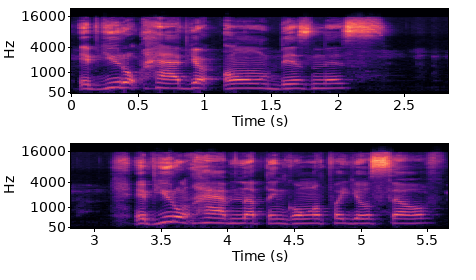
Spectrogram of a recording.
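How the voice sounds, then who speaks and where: A woman's voice: fairly low pitch, little pitch movement, measured pace. A woman in her thirties talking straight to her viewers in a casual advice video, emphatic and preachy, repeating her points. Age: 30s. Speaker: YouTuber giving life advice.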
